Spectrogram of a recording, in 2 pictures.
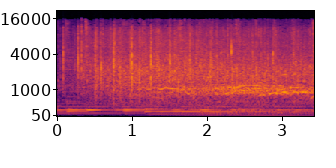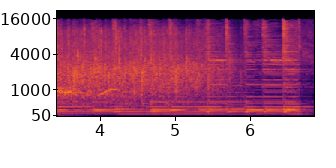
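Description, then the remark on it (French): Loud, continuous applause from a large crowd fills the whole stretch, dense and steady, with a sustained tonal layer, like voices or music, running underneath. “J'ai qu'une envie, c'est les applaudir.”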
